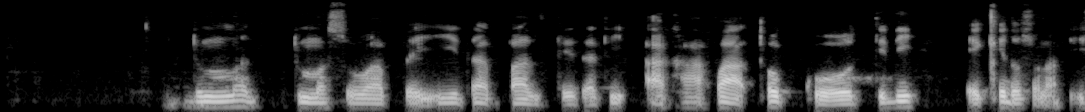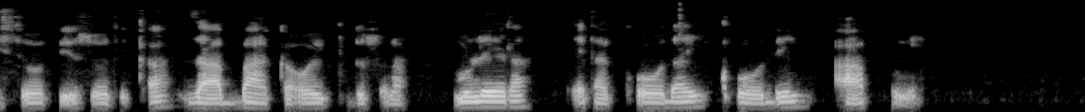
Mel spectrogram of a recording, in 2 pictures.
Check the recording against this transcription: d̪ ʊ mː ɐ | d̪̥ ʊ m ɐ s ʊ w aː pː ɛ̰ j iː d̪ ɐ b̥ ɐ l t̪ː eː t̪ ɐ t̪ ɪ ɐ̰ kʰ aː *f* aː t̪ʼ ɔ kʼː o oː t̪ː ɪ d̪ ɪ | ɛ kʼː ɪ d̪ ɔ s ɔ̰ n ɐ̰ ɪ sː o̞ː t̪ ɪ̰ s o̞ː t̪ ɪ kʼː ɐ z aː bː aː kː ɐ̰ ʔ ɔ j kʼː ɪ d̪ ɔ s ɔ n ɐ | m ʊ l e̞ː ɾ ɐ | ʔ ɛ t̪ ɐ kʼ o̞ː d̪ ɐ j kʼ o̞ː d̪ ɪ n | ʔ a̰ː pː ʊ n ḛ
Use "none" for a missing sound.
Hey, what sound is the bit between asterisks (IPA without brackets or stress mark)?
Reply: f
